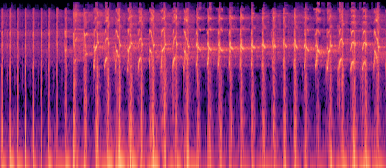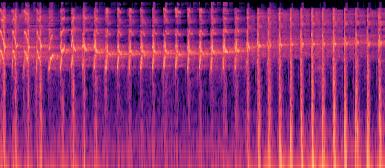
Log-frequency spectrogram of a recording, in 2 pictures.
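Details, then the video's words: Lovebird singing: a fast, steady train of sharp chirps, roughly three per second, running unbroken with a high, bright, slightly wavering tone throughout. "suara lovebird merdu"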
